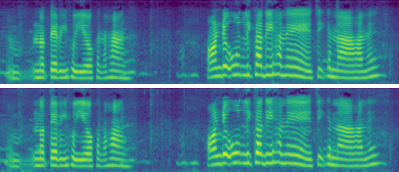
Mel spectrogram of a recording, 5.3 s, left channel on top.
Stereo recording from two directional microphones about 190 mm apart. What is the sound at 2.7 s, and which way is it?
A woman's voice, 10° left (ahead or behind).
